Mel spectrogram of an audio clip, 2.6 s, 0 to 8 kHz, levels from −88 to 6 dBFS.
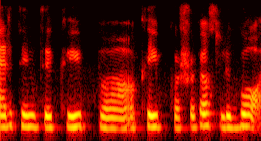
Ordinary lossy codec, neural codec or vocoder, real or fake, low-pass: Opus, 24 kbps; none; real; 7.2 kHz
